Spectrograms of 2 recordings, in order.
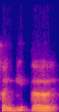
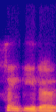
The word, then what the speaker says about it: Sangeeta: sangeeta means music and it's pronounced sangita in hindi but sangeeta is the americanized version of it so let's talk about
